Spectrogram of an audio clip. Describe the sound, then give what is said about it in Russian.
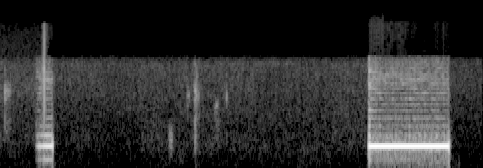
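A telephone line answers a redialed number with a short beep and a couple of faint clicks. Then comes one long, steady mid-pitched ringing tone lasting about a second, loud and clean against silence. “Сейчас еще раз набираю.”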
